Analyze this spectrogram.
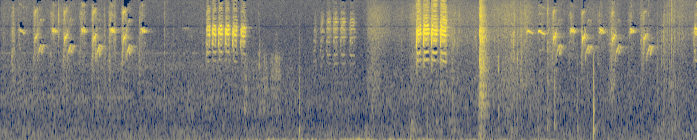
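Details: Fledging Japanese tit chicks leave a nest box in a garden Kurogane holly tree, in a residential area near a mountain village, with a pair of parents tending six young. Rapid high, thin peeps repeat in runs, broken by brief rustling and bumping noises.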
